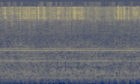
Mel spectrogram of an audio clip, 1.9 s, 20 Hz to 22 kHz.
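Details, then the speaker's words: Xbox 360 powered up after at least a year unused: steady airy fan rush with a thin constant whine, fans running hard; cause unknown. "Wow listen to them fans"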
